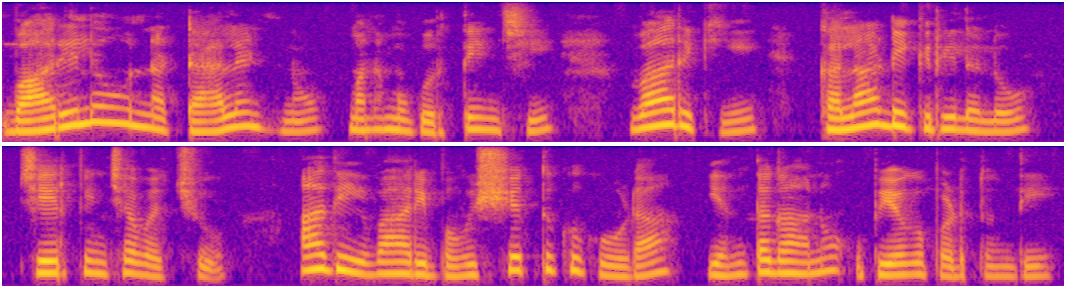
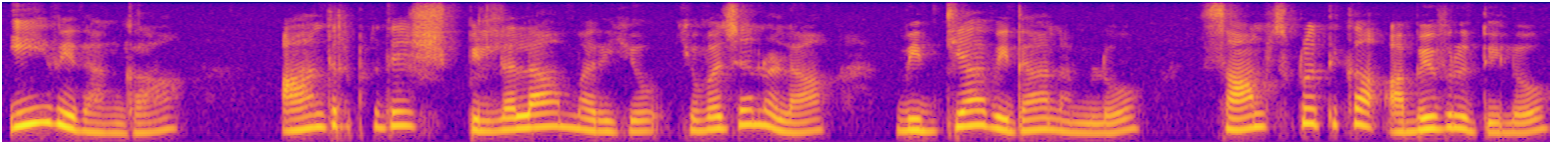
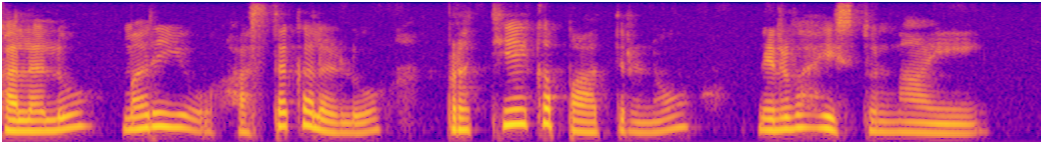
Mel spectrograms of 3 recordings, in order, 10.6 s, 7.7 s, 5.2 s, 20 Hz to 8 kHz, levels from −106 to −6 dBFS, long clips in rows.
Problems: none marked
